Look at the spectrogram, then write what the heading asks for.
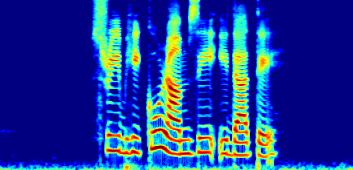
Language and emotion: Assamese, neutral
